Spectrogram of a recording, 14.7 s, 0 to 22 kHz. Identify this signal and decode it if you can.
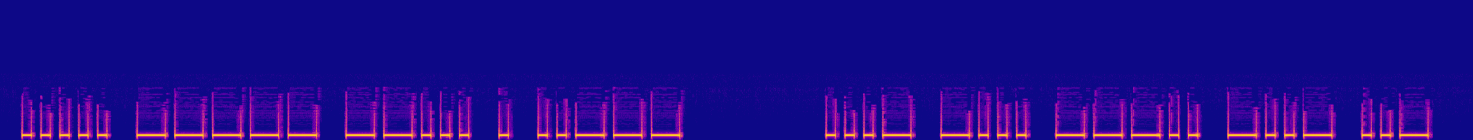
Morse code, heard as a keyed tone, about 13 wpm, 800 Hz. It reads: 507E2 VB8XU
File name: CW / DET / 1 9 1500C S C 12wpm 3811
